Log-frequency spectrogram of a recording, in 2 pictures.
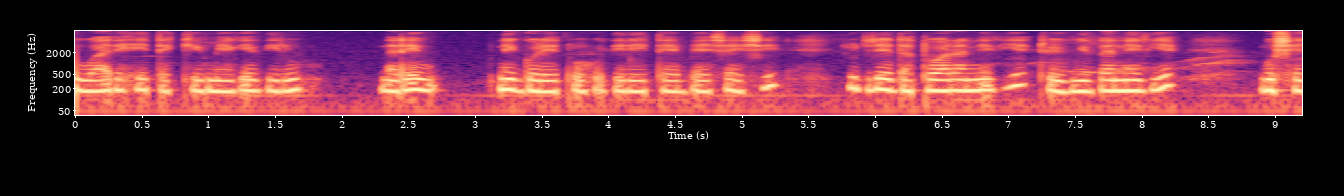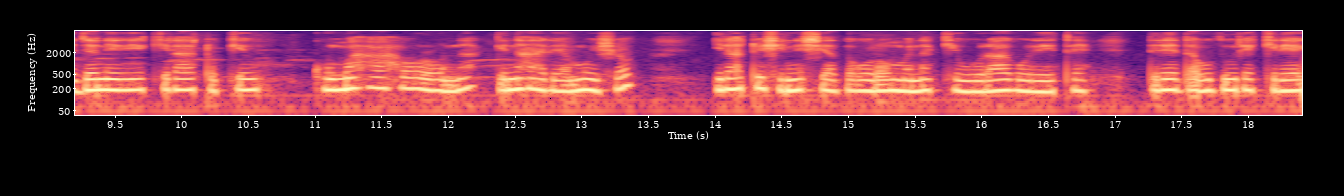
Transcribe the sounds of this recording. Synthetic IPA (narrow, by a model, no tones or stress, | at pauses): waɾehetɛkemaɣeðiɾu | naɾe | neɡɔɾɛtwɔhoðeɾetɛbɛʃaiʃi | ɾudeɾɛdatwaɾaneɾiɛtweɣwiðaneɾiɛ | ɡoʃɛd͡ʒaneɾiɛkeɾatɔkeu | kumahahɔnaɡ̥enahaɾeamoiʃɔ | iɾatweʃineʃiaðɔɣoɾɔmwɛnakeuoɾaɣoɾetʰɛ | d̥eɾɛda̰uðuɾɛkeɾɛ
